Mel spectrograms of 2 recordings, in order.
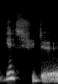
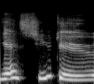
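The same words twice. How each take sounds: First: Much softer, said to herself; inner thought. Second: Said in the usual way. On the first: Retold or imitated. Thinking the reply to the daughter, hushed inner voice. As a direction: keep it inside, hushed and private. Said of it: "And I thought". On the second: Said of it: "And I said".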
